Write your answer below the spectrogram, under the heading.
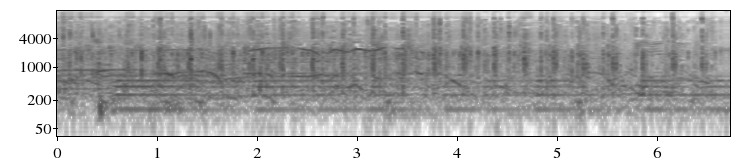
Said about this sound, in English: Some of you may have noticed the workshop stage crew works nonstop to make all these changes happen. I'd like a little thunderous round of applause for them.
